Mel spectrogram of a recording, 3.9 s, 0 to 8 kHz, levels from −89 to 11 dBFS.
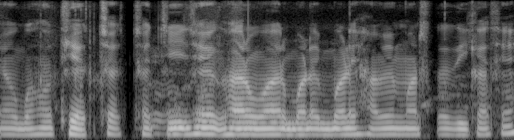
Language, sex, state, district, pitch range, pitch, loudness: Chhattisgarhi, male, Chhattisgarh, Sarguja, 125-135 Hz, 130 Hz, -19 LUFS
